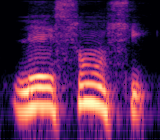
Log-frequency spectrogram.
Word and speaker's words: sangsues: les sangsues. هنا ما نطقناش جي. les sangsues كنقول ما نطقناش جي وهاد اس الاخرى ديال البلوريال etc.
